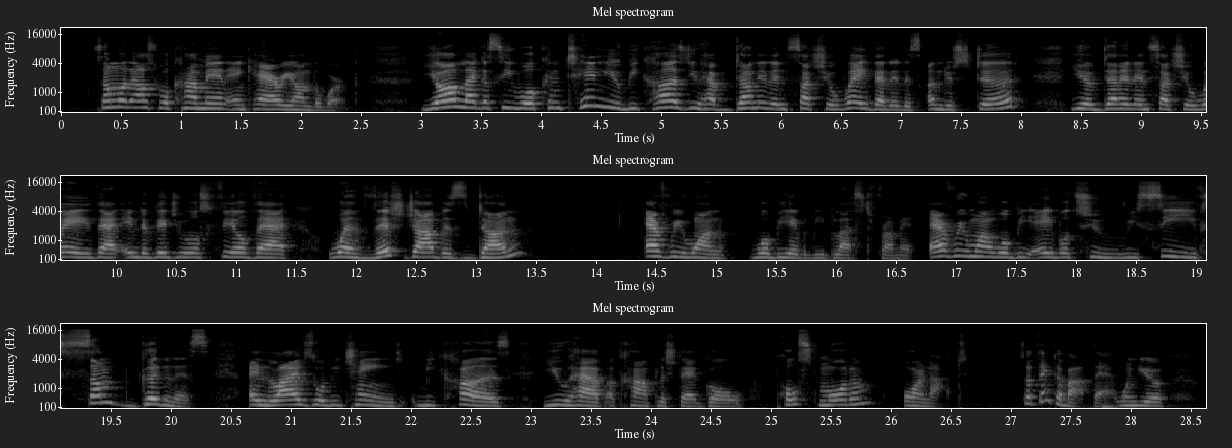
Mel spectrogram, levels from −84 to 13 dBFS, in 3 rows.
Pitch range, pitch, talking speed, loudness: 185-245 Hz, 210 Hz, 170 wpm, -39 LUFS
